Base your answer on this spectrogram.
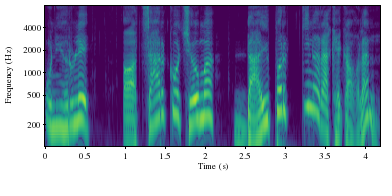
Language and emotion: Nepali, disgusted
